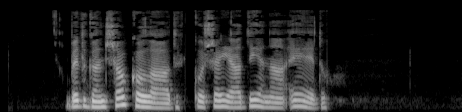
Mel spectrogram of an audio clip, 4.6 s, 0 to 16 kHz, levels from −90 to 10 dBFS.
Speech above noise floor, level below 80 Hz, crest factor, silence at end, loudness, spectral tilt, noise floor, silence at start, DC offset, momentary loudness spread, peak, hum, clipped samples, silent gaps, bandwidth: 56 dB; -72 dBFS; 18 dB; 1.35 s; -21 LUFS; -6.5 dB/octave; -76 dBFS; 0.65 s; under 0.1%; 9 LU; -6 dBFS; none; under 0.1%; none; 11.5 kHz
